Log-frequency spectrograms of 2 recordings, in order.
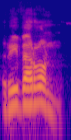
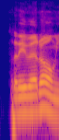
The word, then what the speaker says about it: Riveron: We were talking with the coordinator of ACC football officials, Al Riveron, or if I want to say it like my Miami roots, Al Riveron. Riveron, you have to roll the R.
